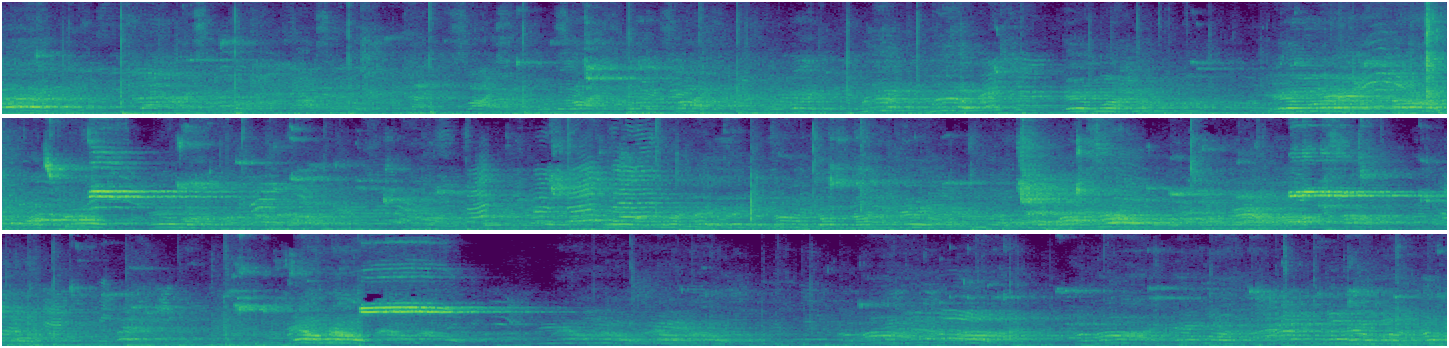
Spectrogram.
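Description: Basketball being dribbled on a hardwood gym floor, the bounces ringing in a large echoing hall, under continual shouting and talk from players and spectators. Three short, shrill, high tones cut through it at intervals.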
